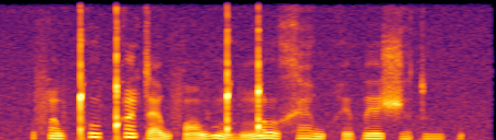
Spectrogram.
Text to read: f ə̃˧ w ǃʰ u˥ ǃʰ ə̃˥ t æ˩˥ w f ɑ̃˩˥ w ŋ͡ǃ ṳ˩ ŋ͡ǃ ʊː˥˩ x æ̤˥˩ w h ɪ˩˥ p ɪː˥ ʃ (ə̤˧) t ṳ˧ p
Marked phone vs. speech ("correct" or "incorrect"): correct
